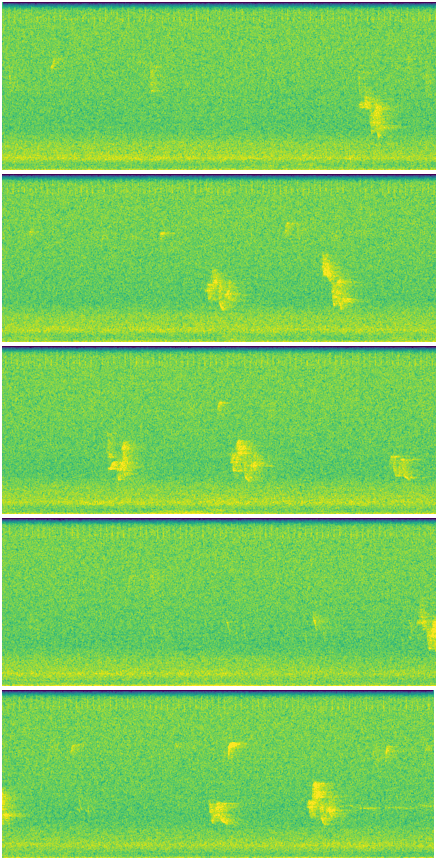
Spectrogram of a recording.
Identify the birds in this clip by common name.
Red-eyed Vireo, American Goldfinch, Black-capped Chickadee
